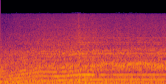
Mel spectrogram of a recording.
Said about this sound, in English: So you want to get back in the car, drive it back into the MOC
